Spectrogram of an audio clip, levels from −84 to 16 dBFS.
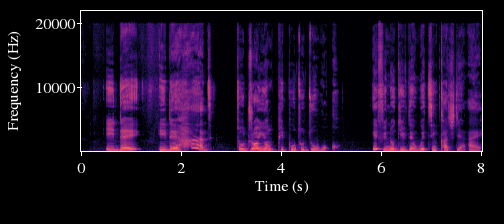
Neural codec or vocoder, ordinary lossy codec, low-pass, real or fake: vocoder, 48 kHz, 128 mel bands, Vocos; none; none; fake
